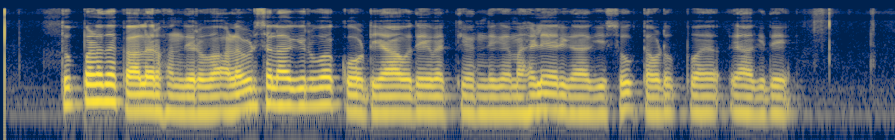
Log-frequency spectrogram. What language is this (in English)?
Kannada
